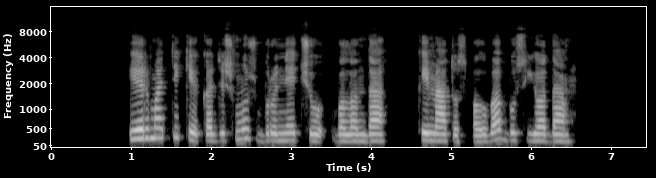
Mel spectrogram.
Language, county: Lithuanian, Šiauliai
